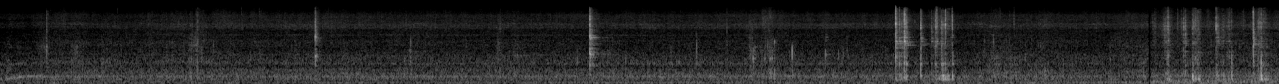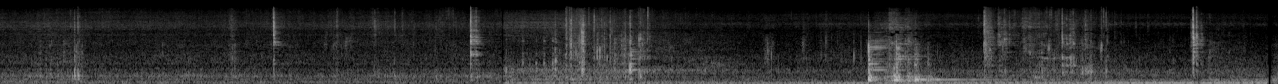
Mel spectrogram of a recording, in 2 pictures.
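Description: Metal lid and ladle clinking and scraping against an aluminium cooking pot now and then, busiest in the second half, as syrup boils and sliced bananas are stirred in. Underneath is a steady hiss.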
